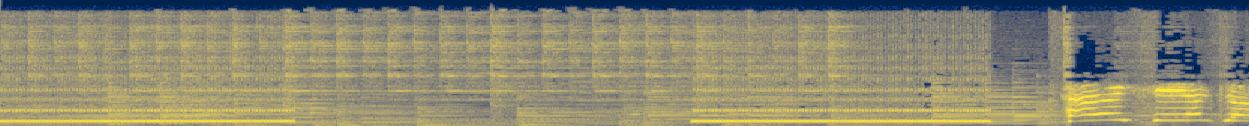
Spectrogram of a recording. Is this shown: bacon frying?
no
